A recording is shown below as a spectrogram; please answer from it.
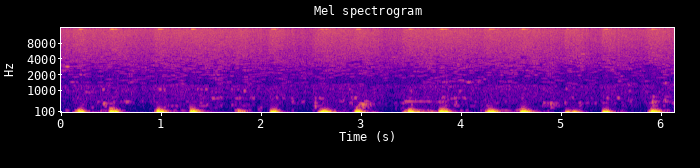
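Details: Normal heartbeat recorded late at night while resting in bed before sleep: steady paired low thumps at about 74 beats a minute, quiet room.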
